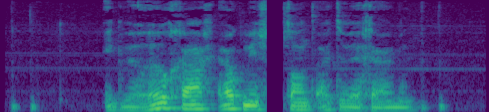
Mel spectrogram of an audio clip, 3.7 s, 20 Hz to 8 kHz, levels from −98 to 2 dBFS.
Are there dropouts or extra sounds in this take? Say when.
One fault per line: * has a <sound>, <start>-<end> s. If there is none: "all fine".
* has a dropout, 2.0-2.1 s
